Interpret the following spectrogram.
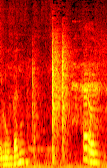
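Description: Dishes and cutlery clattering on a table, with two sharp knocks close together about a second in.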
